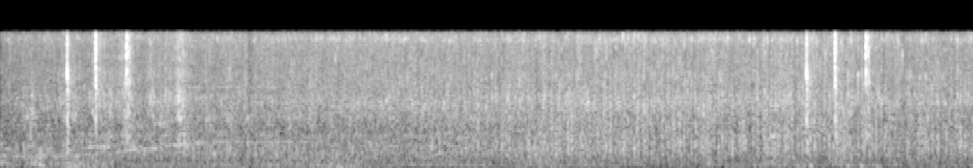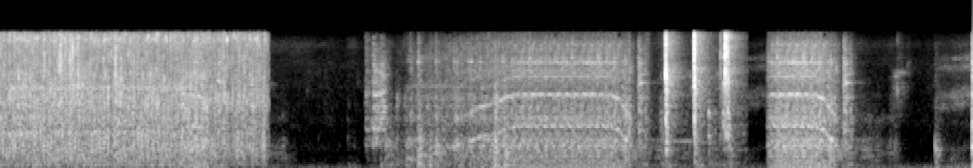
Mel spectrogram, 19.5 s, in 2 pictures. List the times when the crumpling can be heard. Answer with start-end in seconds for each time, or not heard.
0.4-2.0, 10.2-11.1.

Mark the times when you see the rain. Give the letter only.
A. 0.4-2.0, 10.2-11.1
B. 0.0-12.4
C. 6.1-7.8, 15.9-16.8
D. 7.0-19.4
B.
